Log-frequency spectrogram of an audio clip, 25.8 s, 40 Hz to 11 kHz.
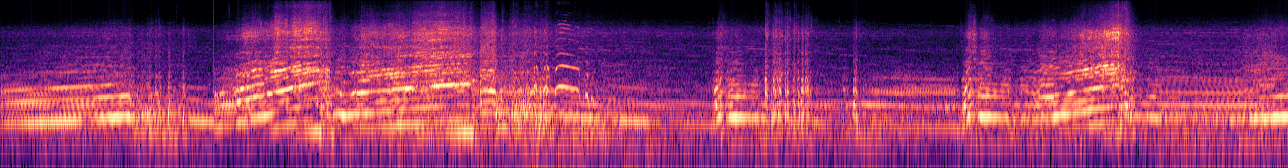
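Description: A Lamborghini Huracán LP610-4 with a Valvetronic Designs exhaust revs repeatedly, its exhaust note climbing and falling in loud sweeps, close up, with brief pauses between pulls.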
